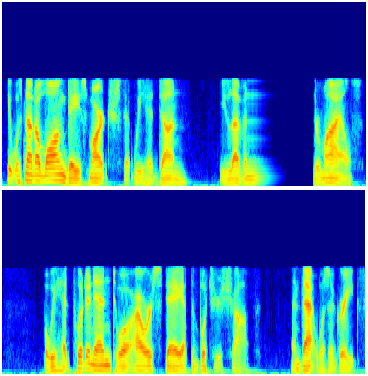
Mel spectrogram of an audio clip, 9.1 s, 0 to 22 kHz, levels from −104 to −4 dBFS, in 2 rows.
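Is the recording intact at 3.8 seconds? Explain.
No. A long network dropout runs from 3.08 to 3.94 s, and 3.8 s falls inside it. Audio likely stopped arriving, so the receiver stretched the last sound into a fading buzz and then left about 0.51 s of silence, which is where 3.8 s sits. When sound resumes, roughly 0.6 s of the original is simply gone, and the timing afterwards is shifted by around a fifth of a second.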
